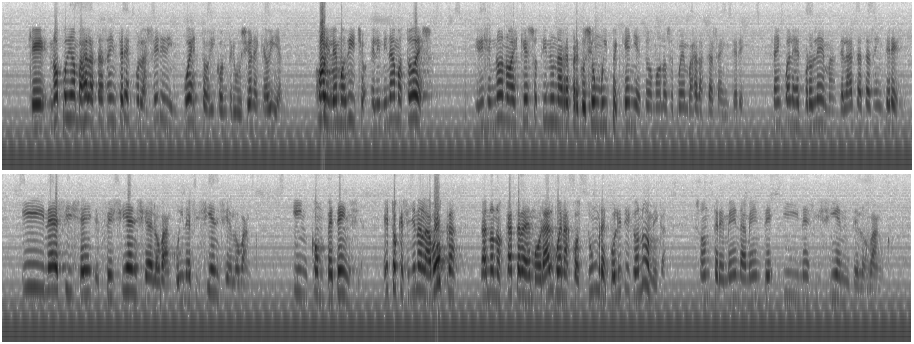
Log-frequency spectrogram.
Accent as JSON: {"language": "Spanish", "town": "Guayaquil", "region": "Guayas", "country": "Ecuador", "lives_now": "Alausí, Ecuador", "said": "Yo llevo 3 años, 4 años viviendo aquí, soy de Guayaquil."}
